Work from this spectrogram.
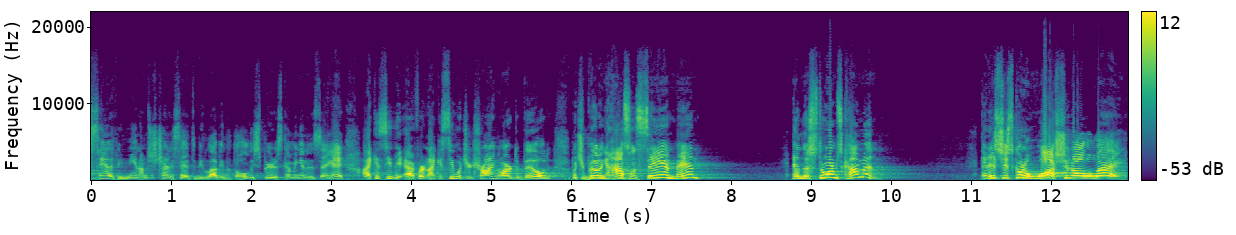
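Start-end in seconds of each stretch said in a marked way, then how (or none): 3.0-12.9 loud, high preaching, building up; preaching at full force. Acted. Preacher warning the church the storm is coming, shouting. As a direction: cry it out over the crowd.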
